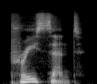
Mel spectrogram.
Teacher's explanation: if present means being here, the emphasis falls on the first syllable. If it refers to a gift, the emphasis shifts entirely to the second syllable. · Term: stress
